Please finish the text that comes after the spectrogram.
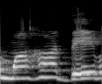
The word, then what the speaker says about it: महादेव: है जादो ठीक है उसी रूप में अगर वो महादेव कहता है ए की मात्रा आती है तो व को साइलेंट कर देते हैं इसलिए महा देव को महादेव कहा जाता है मध्य का व साइलेंट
